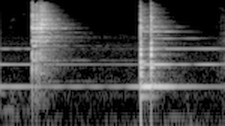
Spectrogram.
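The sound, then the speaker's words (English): Two bright glass clinks in a toast, separated by under a second, each leaving a thin ringing tone that hangs in the air, with no voices. “I was going to say cheers, everyone. Cheers. Everybody.”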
